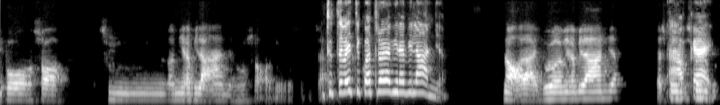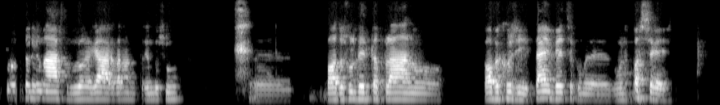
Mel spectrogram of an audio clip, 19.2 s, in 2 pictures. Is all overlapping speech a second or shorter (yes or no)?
yes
